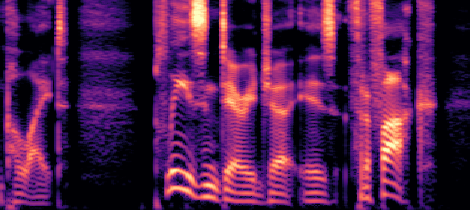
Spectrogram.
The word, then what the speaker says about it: tfaddal: Please in Darija is tfaddal. Now, that three sound at the beginning, it comes from the back of your throat. It's almost like a soft little gulp.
